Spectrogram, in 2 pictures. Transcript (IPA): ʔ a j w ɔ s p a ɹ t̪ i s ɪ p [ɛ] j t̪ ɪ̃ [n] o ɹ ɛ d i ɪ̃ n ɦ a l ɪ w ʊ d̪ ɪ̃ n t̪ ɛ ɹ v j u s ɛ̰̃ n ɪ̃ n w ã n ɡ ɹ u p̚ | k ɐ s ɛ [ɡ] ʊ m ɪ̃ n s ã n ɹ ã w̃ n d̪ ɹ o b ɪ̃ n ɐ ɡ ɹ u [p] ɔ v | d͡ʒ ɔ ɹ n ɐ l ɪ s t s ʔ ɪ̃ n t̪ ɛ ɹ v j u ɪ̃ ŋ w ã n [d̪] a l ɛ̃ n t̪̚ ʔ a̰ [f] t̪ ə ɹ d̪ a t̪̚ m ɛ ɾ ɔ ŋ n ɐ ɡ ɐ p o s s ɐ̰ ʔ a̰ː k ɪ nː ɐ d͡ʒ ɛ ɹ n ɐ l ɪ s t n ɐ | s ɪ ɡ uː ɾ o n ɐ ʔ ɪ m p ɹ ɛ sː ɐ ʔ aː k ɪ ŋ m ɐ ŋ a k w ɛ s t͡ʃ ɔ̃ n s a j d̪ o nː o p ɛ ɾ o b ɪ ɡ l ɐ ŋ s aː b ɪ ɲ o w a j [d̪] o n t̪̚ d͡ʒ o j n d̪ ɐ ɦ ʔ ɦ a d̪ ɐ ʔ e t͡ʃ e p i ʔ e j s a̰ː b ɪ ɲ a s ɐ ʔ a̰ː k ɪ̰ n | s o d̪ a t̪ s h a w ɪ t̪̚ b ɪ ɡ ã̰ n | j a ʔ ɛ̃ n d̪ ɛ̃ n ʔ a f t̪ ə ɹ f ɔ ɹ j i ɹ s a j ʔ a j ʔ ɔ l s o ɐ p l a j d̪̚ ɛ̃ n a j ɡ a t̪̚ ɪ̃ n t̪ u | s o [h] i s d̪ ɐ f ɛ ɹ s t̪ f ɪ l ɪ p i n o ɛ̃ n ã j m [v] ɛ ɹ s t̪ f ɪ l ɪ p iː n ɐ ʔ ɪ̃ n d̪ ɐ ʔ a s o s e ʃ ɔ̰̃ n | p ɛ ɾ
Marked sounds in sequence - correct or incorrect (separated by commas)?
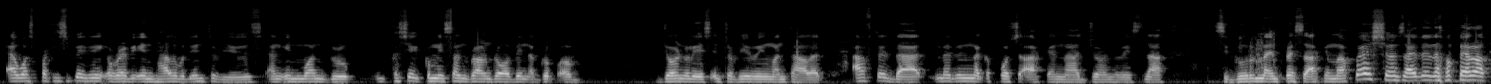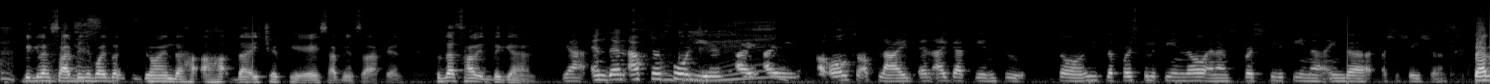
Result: incorrect, incorrect, incorrect, correct, incorrect, correct, correct, correct, incorrect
